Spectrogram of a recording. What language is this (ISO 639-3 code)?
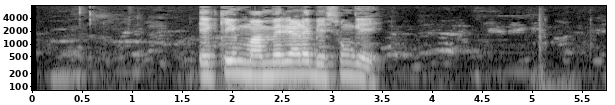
ssi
